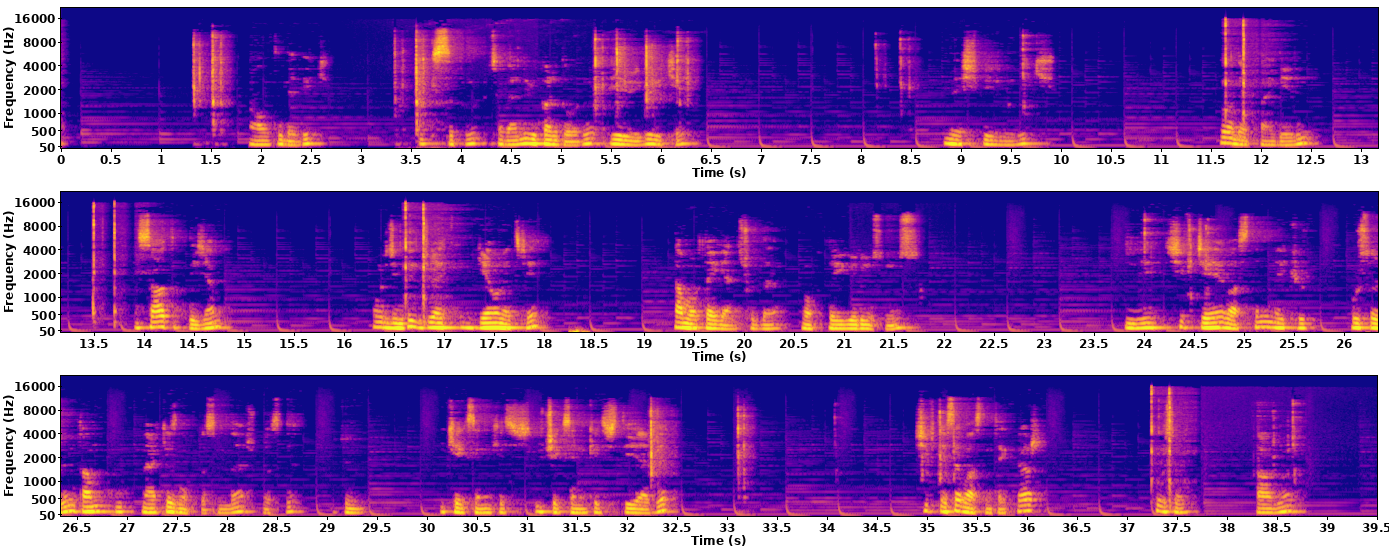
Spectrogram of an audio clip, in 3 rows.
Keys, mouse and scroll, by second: 7.0-8.2 scroll down 3, 8.2 KP_5, 8.4 KP_1, 9.3 scroll up 3, 9.6 scroll down 3, 9.8-10.4 shift+middle drag, 10.4-11.0 scroll up 3, 11.6 click, 12.3-12.6 scroll down 3, 12.6-13.5 scroll up 2, 13.5-16.5 right drag, 19.6-21.0 scroll up 3, 21.8-22.3 scroll down 3, 24.6 shift+c, 27.4-30.3 middle drag, 30.3-30.7 scroll up 2, 30.8-31.7 scroll down 4, 32.3 KP_5, 33.2 KP_1, 33.9-34.4 scroll down 3, 34.4 shift+middle click, 34.8-35.2 scroll up 3, 35.2 shift+s.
